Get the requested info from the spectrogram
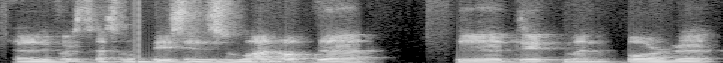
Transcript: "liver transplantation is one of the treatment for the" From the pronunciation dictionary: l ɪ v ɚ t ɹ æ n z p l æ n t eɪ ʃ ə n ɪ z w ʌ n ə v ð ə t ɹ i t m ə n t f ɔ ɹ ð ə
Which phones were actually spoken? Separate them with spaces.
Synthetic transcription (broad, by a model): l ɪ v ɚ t ɹ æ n s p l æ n t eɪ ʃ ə n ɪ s w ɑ n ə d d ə t ɹ i t m ə n t f ɔ ɹ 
